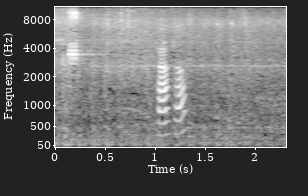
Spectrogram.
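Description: A young woman speaks briefly nearby.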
